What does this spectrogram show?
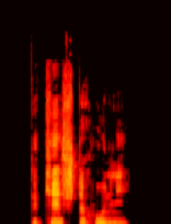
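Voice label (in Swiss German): "keschte", Bas-Rhin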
